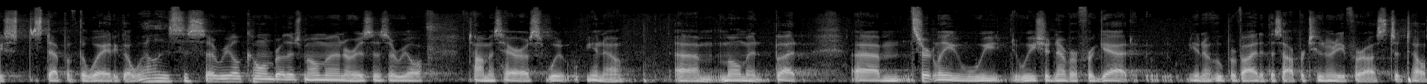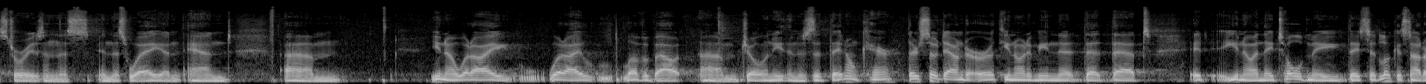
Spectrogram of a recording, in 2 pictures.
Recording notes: From ATX Television Festival. Recorded June 6, 2015 at ATX.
